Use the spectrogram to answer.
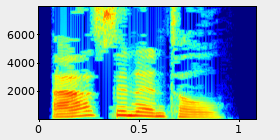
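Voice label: "assonantal", British English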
